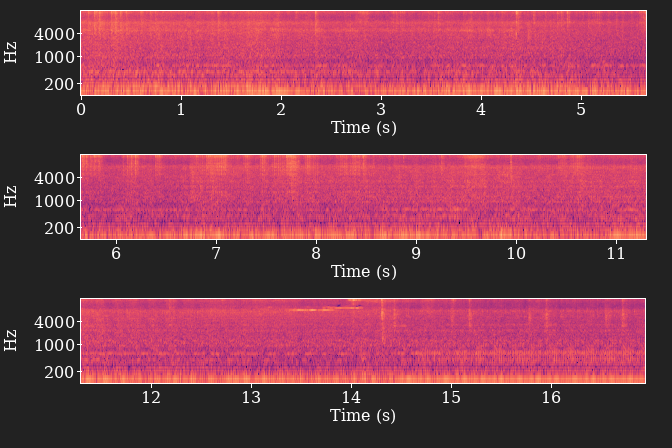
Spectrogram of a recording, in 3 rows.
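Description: Caterpillar 3208 turbodiesel V8 of a 1987 Ford C8000 fire engine running with a low, steady drone under way, heard from inside the cab.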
